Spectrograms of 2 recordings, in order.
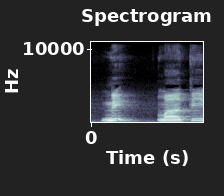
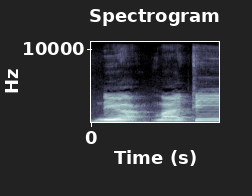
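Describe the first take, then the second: First: The middle consonant is a plain glottal stop. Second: The middle consonant is a deep pharyngeal sound. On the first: The speaker calls it wrong. "bukan nikmati, bukan seperti itu. Itu bunyinya hamzah" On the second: The speaker calls it right. "Kalau ain, ni'mati, seperti itu"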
